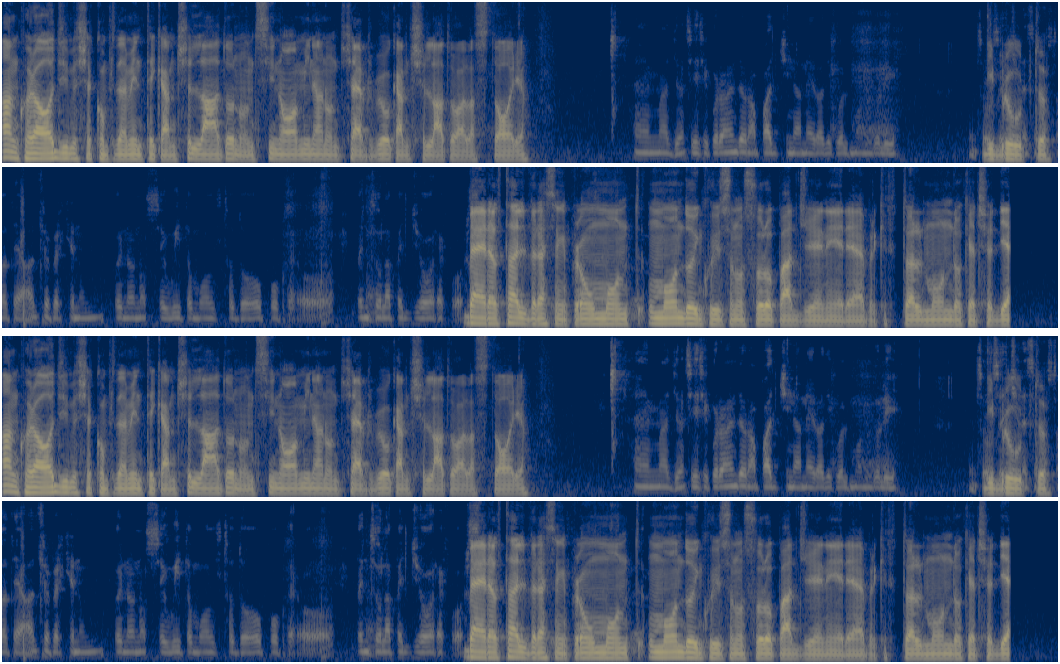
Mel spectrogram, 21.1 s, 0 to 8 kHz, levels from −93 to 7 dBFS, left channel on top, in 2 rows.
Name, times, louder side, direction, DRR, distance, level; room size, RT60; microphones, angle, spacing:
voice 1, 0.0-5.3 9.8-10.5 15.2-19.3 19.6-20.6, left 1 dB, 10° left, 0.7 m, -31 dB
sound 1, 1.7-2.9 4.8-5.8 7.7-7.8 8.3-9.1 13.4-14.5 15.0-15.1 16.5-17.4 18.0-18.1 18.3-18.4, left 2 dB, 30° left, 6.9 m, -64 dB
voice 2, 6.1-9.0 9.7-13.8 14.1-15.3 16.0-17.0, right 2 dB, 55° right, 6.8 m, -51 dB
head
